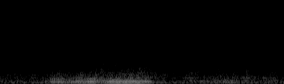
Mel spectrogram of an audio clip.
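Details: Asleep in a lap and snoring: one low, rumbling snore on a breath lasting about a second, then quiet breathing.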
